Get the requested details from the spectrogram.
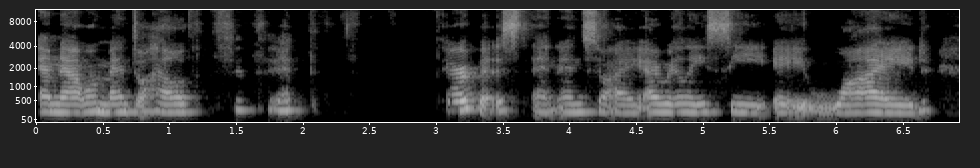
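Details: Adult woman who stutters, formerly covert stutterer, speaking in a webinar; stuttering.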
